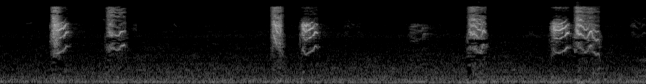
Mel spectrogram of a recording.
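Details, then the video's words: {'text': 'High clipped chirps from a female double-collared seedeater, given to excite males. They fall in loose pairs, each note sharp and brief with a downward slur, and a softer note comes midway.'} "Piado de Fêmea de Papa capim Para Esquentar Papacapim"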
